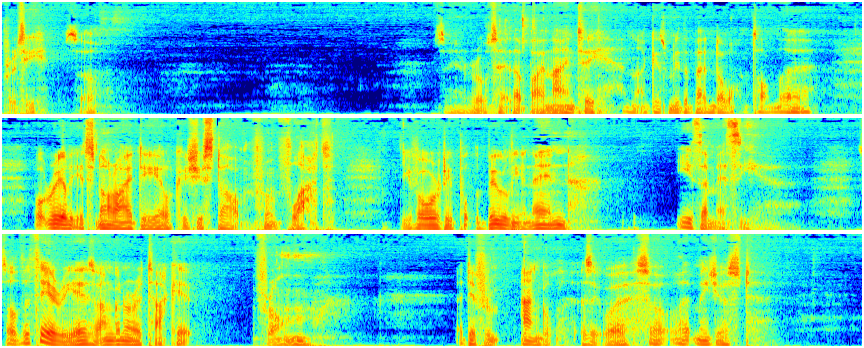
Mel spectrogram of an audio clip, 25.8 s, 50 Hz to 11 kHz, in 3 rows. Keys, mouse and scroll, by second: 2.4-6.3 drag, 6.3-9.0 middle drag, 9.0-10.9 scroll up 5, 10.9-12.1 scroll up 1, 14.6-15.3 scroll down 3, 15.3-17.8 middle drag, 17.8-18.9 scroll down 2, 18.9-20.7 scroll down 1, 23.8-25.8 drag.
